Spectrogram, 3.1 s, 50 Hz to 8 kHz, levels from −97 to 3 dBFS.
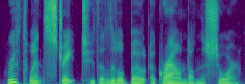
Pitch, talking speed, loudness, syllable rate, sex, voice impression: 185 Hz, 215 wpm, -22 LUFS, 4.9 syllables/s, female, very feminine, slightly young, slightly adult-like, thin, tensed, slightly powerful, bright, very hard, very clear, fluent, cute, slightly cool, intellectual, very refreshing, slightly sincere, slightly calm, friendly, reassuring, unique, slightly elegant, wild, slightly sweet, very lively, strict, intense, slightly light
